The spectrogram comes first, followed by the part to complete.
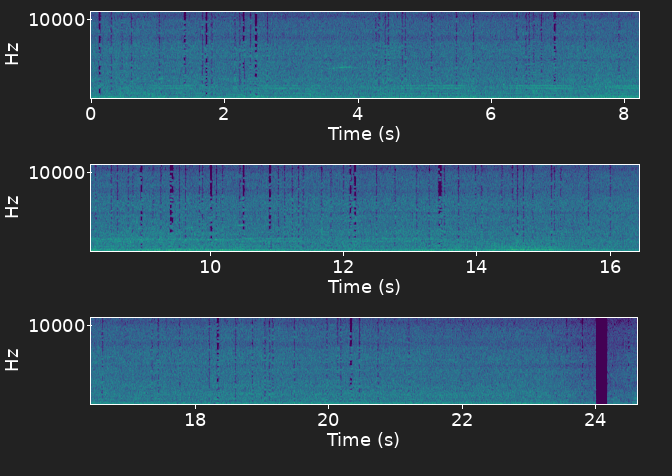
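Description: Steady, even hiss of ambient noise, with faint short pitched notes coming and going through the first half.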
